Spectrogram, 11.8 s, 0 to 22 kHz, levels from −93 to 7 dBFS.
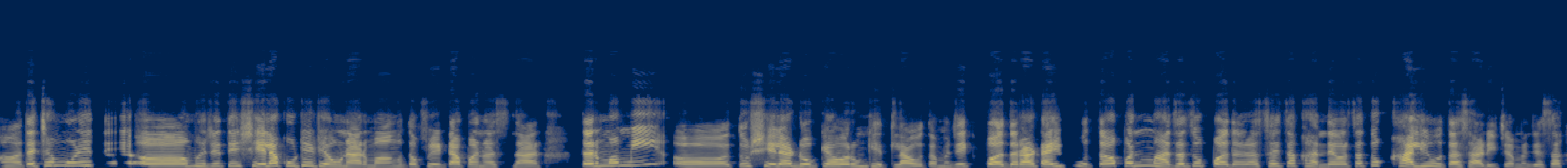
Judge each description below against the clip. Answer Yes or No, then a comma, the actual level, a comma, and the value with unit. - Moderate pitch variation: Yes, average, 3.8 semitones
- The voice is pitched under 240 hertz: No, very high, 300 Hz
